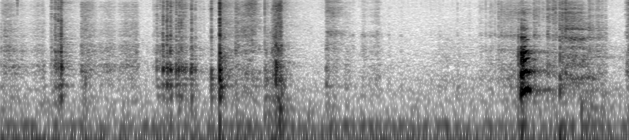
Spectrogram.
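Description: Scissors snip through folded cardboard for a birdhouse lid, a handful of short crisp cuts spaced irregularly, close and fairly quiet with soft handling noise between.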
